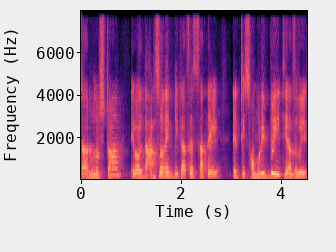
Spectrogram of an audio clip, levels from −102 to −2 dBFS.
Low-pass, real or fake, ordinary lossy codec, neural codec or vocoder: none; fake; none; codec, 16 kHz, 1 kbps, FreqCodec, smaller model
